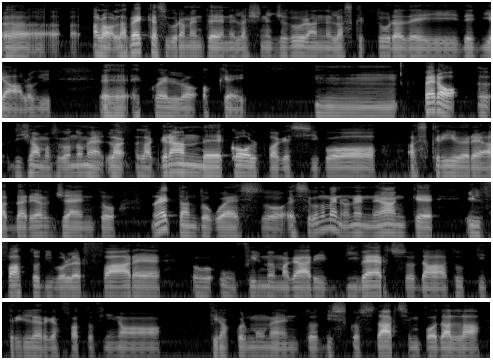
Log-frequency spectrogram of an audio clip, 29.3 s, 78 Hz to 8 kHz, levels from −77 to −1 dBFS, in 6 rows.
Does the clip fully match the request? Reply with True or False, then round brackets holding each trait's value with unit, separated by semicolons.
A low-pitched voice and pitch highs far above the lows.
False (95 Hz; 1.7 semitones)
